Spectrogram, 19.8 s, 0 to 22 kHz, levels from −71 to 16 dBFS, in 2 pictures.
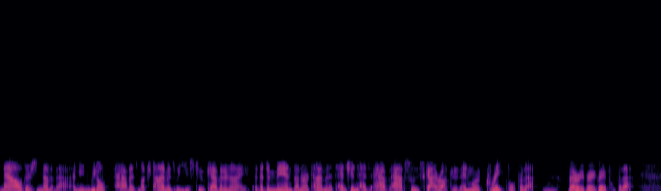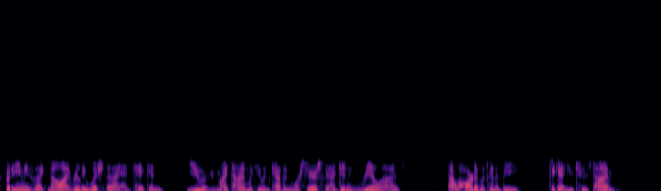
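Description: Speech bandlimited to roughly 200 Hz–3.4 kHz throughout, with the slightly rough, synthetic buzz of G.729 coding at 8 kbit/s; pulse-rebuilt excitation, not mere filtering, distinguishes it.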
